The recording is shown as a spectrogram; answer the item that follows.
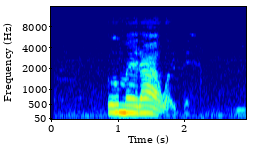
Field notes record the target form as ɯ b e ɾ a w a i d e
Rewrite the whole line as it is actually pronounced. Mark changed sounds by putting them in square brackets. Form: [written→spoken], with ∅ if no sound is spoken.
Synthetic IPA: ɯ [b→m] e ɾ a w a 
